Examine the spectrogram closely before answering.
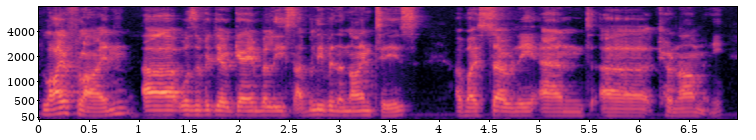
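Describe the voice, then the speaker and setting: A young British man in his twenties, rambling on a casual podcast with halting restarts and self-deprecating asides. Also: fairly low pitch, steady tone, darkish tone. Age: 20s. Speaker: quiz show panelist.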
